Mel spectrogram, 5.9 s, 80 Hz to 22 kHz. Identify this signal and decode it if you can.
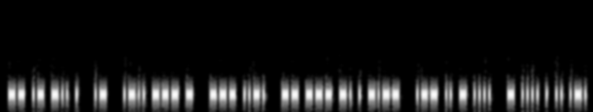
Morse code, heard as a keyed tone, about 50 wpm, 700 Hz. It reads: MADE A LOT OF MONEY WITH THEIR
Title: Sentences from Top 1000 Words - Review Part 4 - 50wpm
